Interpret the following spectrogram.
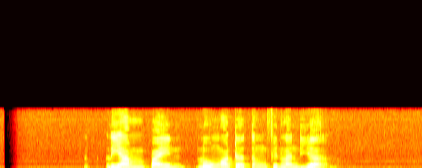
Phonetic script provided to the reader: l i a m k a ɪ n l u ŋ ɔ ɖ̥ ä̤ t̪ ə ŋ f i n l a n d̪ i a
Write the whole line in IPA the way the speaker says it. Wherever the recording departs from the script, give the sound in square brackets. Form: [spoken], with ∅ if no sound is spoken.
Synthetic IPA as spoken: l i a m [p] a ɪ n l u ŋ ɔ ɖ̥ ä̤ t̪ ə ŋ f i n l a n d̪ i a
